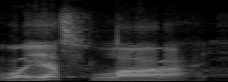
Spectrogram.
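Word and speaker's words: وَيَصْلَىٰ: Yang perlu diperhatikan di sini yang pertama wayaslah ya. La-nya panjang satu ayunan.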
